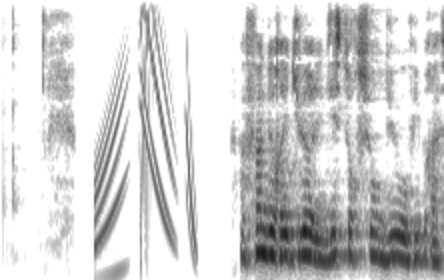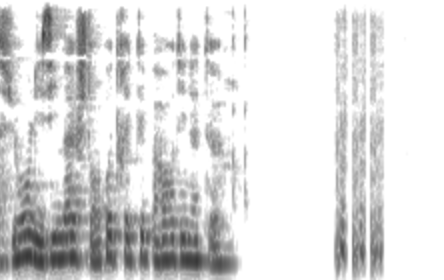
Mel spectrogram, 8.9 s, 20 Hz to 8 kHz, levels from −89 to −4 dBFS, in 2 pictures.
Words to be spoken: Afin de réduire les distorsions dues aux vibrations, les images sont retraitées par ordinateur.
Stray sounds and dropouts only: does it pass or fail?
fail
